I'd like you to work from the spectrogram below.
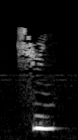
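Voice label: "熏", Mandarin Chinese; chinese-flashcards; hsk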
